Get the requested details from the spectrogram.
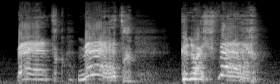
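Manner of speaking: shrill, creaky, rough, loud little voice. A game master voices Fouineur crying out to its master, shrill little voice. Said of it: "une petite voix criarde".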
